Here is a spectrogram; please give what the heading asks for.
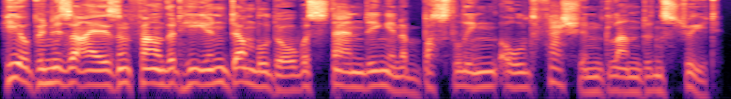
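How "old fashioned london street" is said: usual speaking voice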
